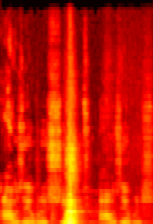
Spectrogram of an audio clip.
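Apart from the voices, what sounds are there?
dog barking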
